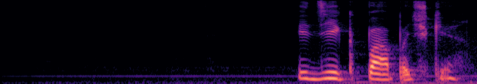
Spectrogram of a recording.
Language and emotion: Russian, angry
